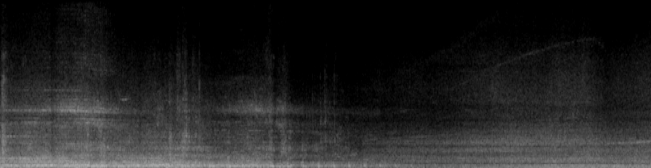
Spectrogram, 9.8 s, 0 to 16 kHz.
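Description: A Bombardier Flexity 2 tram running past close by on street-running track, with the rumble of wheels on rail and a few faint high wheel squeals. It is loud for the first four seconds, then quieter as it draws away.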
